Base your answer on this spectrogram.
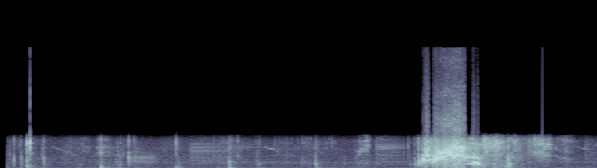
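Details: Two feral cats that have lived in the woods behind a house since they were kittens, heard talking to each other: faint scattered clicks and rustles, then a sudden loud, harsh, breathy burst about a second long near the end.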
